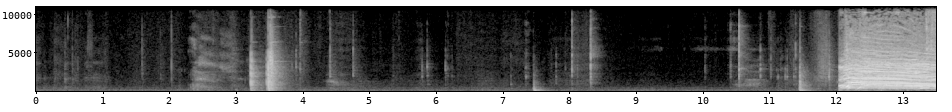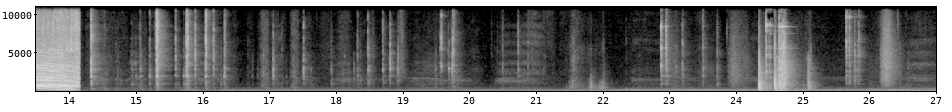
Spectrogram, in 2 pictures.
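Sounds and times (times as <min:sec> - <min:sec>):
metallic clicks of hand tools: 0:14.3 - 0:21.0, 0:22.9 - 0:24.6, 0:25.6 - 0:26.0.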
